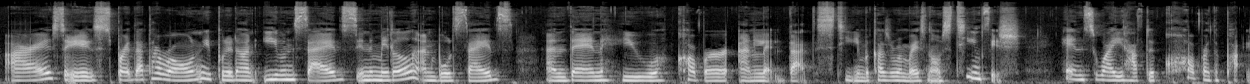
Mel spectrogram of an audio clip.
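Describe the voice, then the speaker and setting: Casting: female home cook with Jamaican accent, medium pitch, chatty step-by-step narration for online viewers. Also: a little slow, gravelly. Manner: chatty, instructional, addressing viewers as guys. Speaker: home cook, video host. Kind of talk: casual cooking voice-over.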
